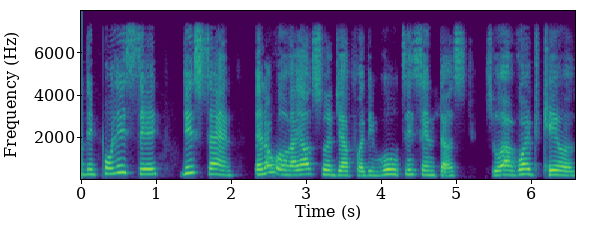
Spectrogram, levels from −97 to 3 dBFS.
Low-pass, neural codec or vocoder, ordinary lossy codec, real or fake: 7.2 kHz; codec, 24 kHz, 0.9 kbps, WavTokenizer, medium music audio release; none; fake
